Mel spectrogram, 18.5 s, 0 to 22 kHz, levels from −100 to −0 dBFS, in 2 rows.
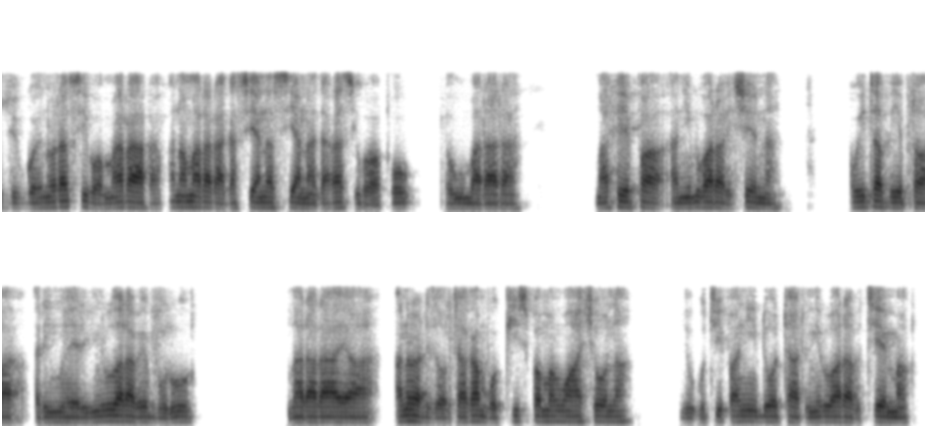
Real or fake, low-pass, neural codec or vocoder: fake; 5.4 kHz; codec, 24 kHz, 0.9 kbps, WavTokenizer, medium speech release version 2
